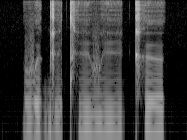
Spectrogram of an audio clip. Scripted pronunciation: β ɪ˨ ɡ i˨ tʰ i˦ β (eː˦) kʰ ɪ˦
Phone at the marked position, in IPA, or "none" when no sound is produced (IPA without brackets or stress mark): iː˦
